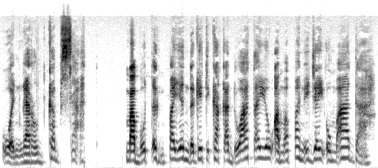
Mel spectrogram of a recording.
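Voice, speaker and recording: A husky, cautious Ilocano villager. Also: female voice, lowish voice, moderate pace. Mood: concerned, cautious. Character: concerned, cautious village woman rallying her townmates. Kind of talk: Ilocano radio drama acting.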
